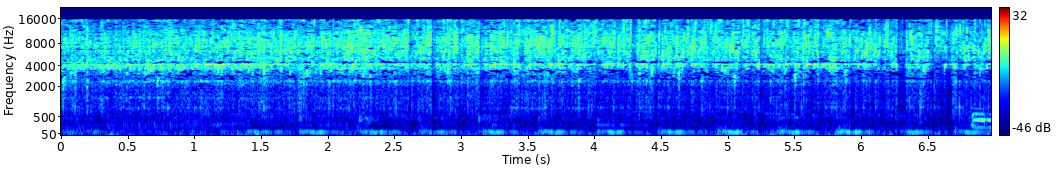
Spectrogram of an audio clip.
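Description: Oil sizzling in a kadai while making pizza sauce, a continuous loud hissing fry with soft stirring undertones, close and steady.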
